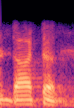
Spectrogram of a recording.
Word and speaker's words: daughter: जैसे डाटर, DAUTER भी डाटर हो सकता था, लेकिन GH यहाँ पर क्या है, साइलेंट है, तो DAUGHTER, डाटर मीन्स बेटी।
